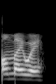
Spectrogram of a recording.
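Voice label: on my way, female; gendarmerie fem epic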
